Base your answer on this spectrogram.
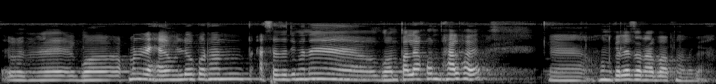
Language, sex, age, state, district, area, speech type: Assamese, female, 30-45, Assam, Jorhat, urban, spontaneous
